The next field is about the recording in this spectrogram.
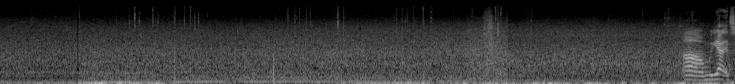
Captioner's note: rain pouring; soft music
